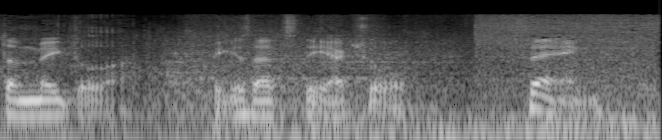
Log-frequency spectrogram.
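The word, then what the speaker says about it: Amygdala: now I'm aala here and I know it's pronounced the migula because that's the actual thing he's an interesting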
